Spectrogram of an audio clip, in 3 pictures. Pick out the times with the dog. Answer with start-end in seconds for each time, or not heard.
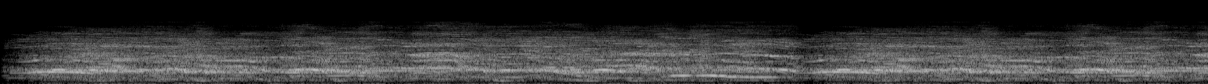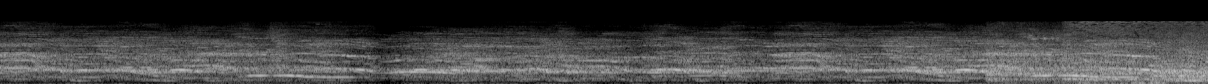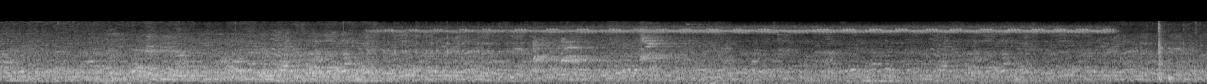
13.8-15.6, 29.4-31.5.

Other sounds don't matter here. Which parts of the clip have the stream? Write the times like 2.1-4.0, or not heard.
not heard.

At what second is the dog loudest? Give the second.
30 s.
